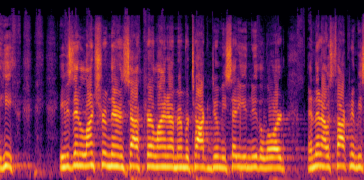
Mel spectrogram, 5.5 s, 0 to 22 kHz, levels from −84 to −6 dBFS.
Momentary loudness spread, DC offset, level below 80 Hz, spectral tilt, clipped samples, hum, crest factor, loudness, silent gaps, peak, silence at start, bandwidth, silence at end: 6 LU; under 0.1%; -54 dBFS; -4 dB/octave; under 0.1%; none; 12 dB; -15 LUFS; none; -4 dBFS; 0 s; 17 kHz; 0 s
